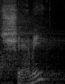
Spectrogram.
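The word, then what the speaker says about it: chamois: It's It's just pronounced shammy.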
